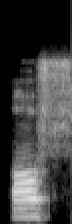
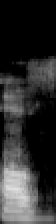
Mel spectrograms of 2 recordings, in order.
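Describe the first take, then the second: First: The word ends with an f sound. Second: The word ends with a v sound. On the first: The speaker calls it wrong. "ऑफ नहीं बोलते" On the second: The speaker calls it right. "उसकी वी की side sound आती है"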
